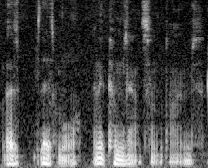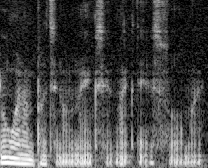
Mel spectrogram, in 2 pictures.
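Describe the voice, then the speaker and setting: A man from South Africa with a mixed British accent, giving an unhurried, soft-spoken ASMR album review in a half-whispered voice with wry asides, close to the mic. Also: extremely low pitch, sing-song, gravelly, slight background noise.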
